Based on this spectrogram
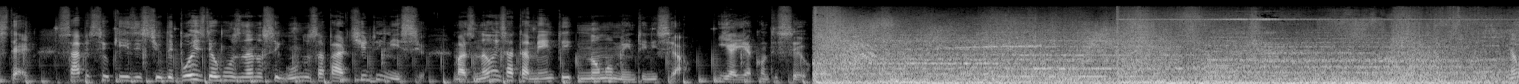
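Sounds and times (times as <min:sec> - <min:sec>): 
speech: 0:00.1 - 0:10.8
rumbling explosion: 0:08.1 - 0:15.1.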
